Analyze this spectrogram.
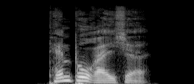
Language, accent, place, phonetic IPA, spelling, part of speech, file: German, Germany, Berlin, [ˈtɛmpoˌʁaɪ̯çə], temporeiche, adjective, De-temporeiche.ogg
- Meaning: inflection of temporeich: 1. strong/mixed nominative/accusative feminine singular 2. strong nominative/accusative plural 3. weak nominative all-gender singular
